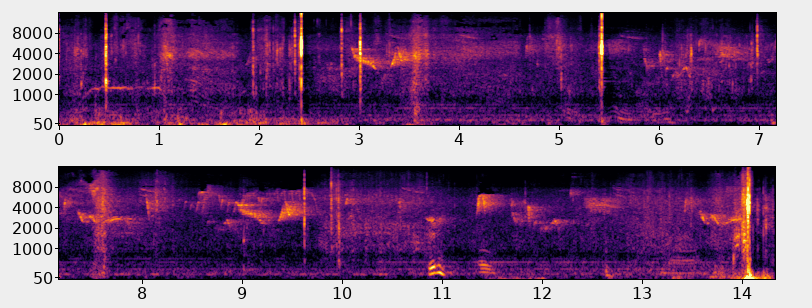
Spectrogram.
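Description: Birds chirping and calling with short whistled notes, with a few sharp clicks, the loudest about two and a half and five and a half seconds in.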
